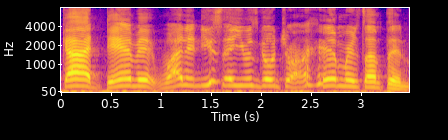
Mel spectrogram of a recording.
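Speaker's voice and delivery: high-pitched comic wail; exasperated complaint. Acted. Man inwardly scolding his friend over the drawing, exasperated. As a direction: complain loudly in a squeal of dismay. Acts out dismay at her remark.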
